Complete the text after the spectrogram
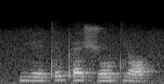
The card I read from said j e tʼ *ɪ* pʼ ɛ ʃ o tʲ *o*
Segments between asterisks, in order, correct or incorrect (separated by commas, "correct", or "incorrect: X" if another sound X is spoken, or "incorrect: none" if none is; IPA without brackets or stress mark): correct, incorrect: ɔ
